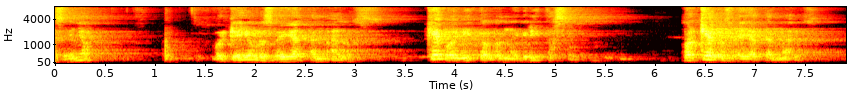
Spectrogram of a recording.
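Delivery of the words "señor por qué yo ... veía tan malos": usual speaking voice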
